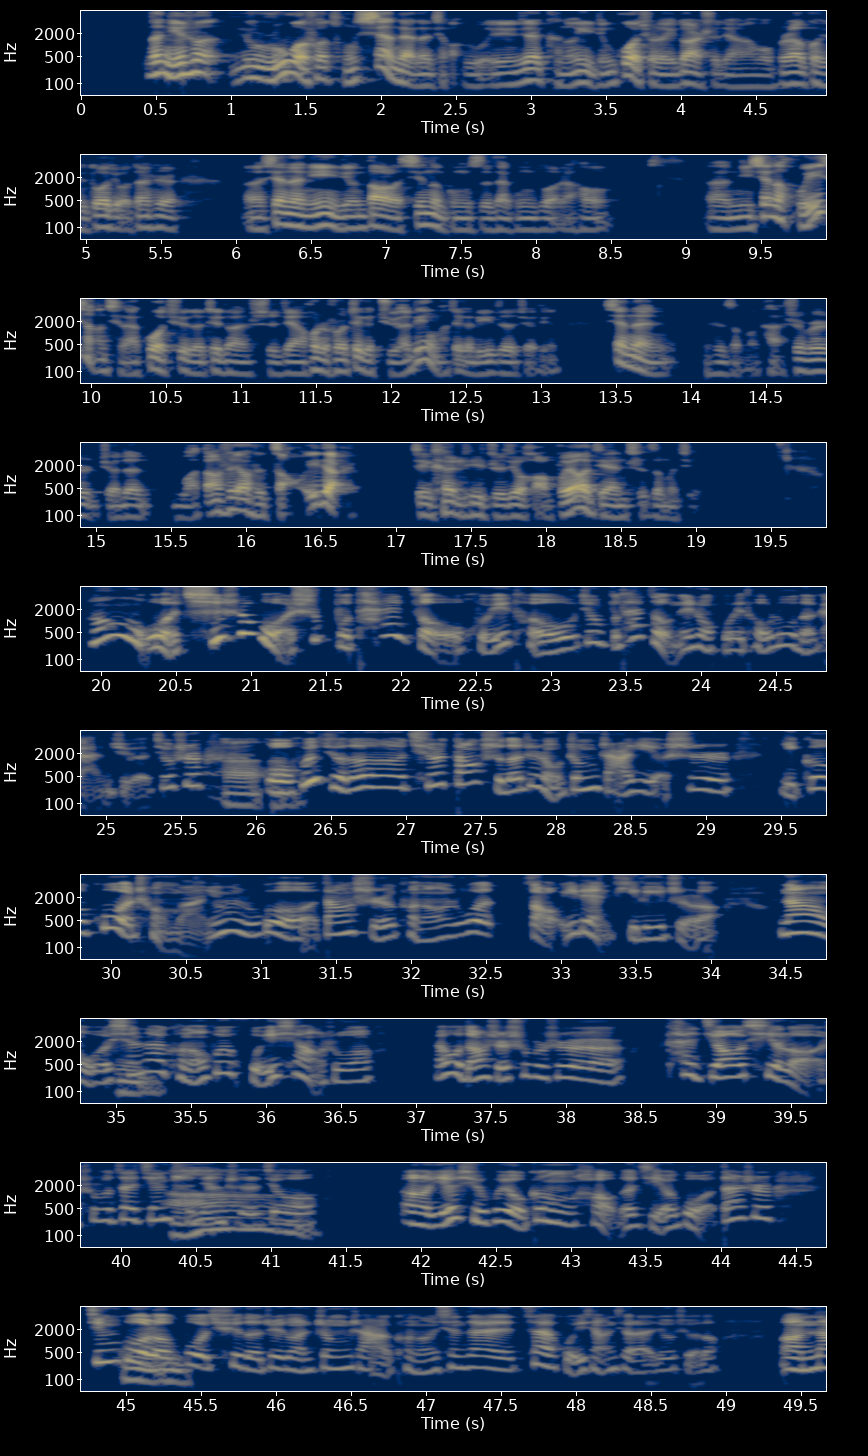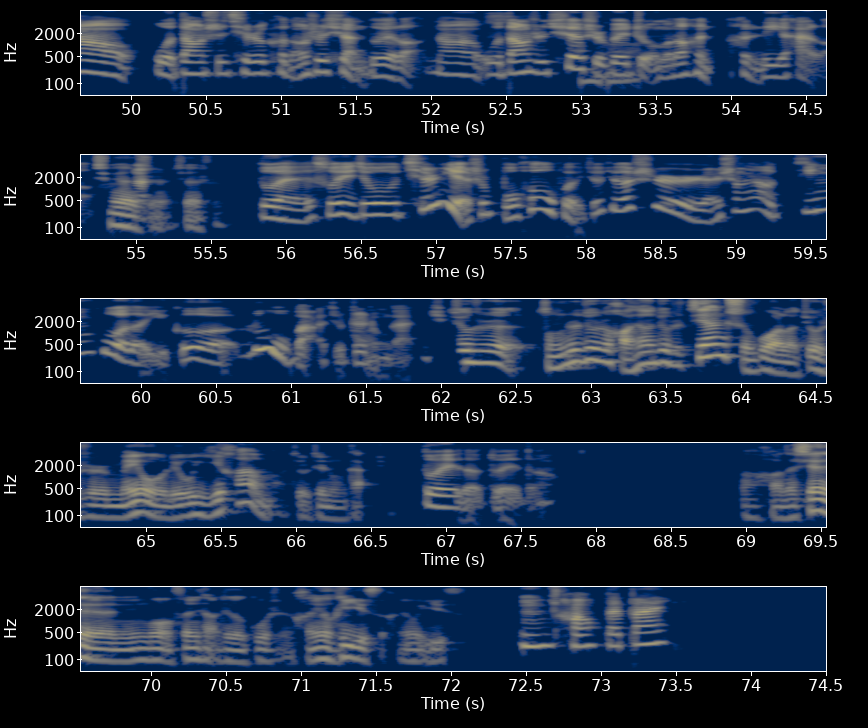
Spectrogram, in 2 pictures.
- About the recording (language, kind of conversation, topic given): Chinese, podcast, 你如何判断该坚持还是该放弃呢?
- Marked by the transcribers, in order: lip smack; laughing while speaking: "这个离职就好"; other background noise; laughing while speaking: "很有意思"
